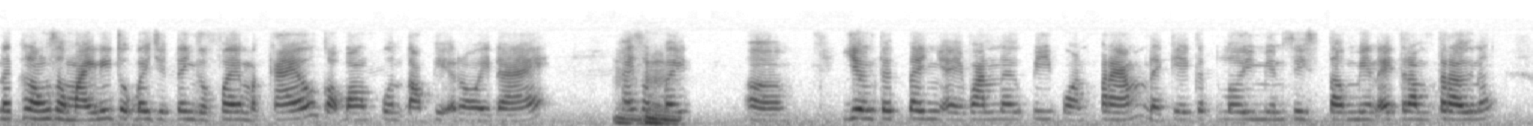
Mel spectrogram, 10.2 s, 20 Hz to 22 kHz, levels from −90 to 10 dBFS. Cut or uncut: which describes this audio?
uncut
